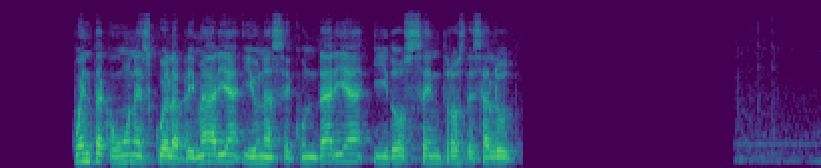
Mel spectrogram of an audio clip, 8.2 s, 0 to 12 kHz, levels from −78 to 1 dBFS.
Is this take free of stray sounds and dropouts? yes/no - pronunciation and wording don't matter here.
yes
